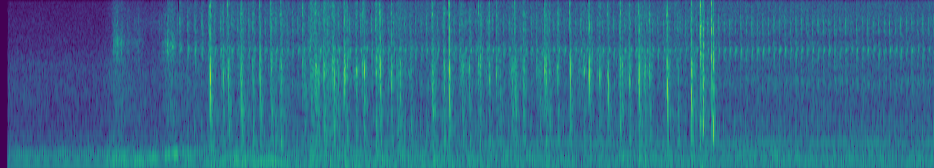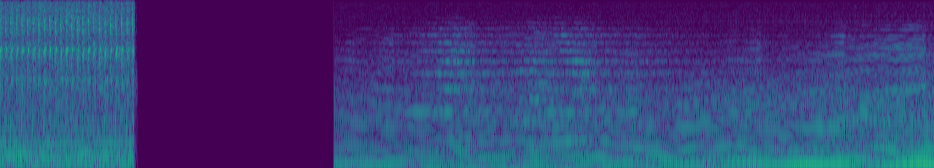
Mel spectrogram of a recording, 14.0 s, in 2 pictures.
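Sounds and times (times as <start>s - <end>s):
steady hum with high tone: 0.1s - 8.0s
keystroke clicks: 0.8s - 5.4s.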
